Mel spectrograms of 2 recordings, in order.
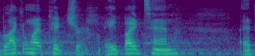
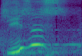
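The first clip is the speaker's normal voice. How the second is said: put-on kid's high guess; 5 dB louder than usual. Kid guess, teller retort.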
